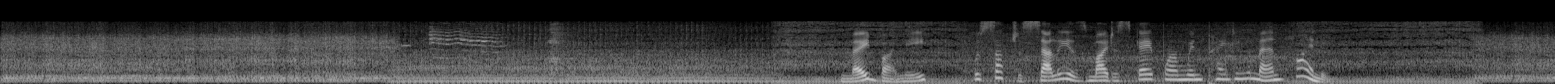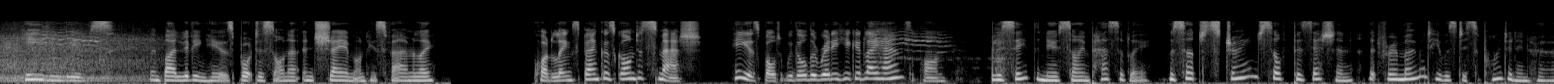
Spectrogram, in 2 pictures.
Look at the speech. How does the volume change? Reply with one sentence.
The loudness of the speech stays about the same.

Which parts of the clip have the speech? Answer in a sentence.
You can hear the speech from 8.4 to 13.3 s, from 15.7 to 20.1 s and from 20.9 to 31.0 s.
